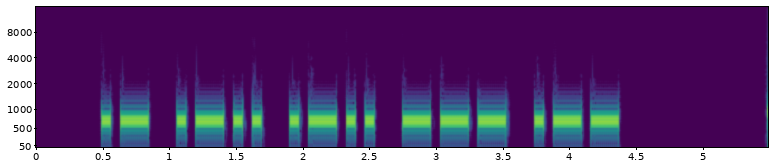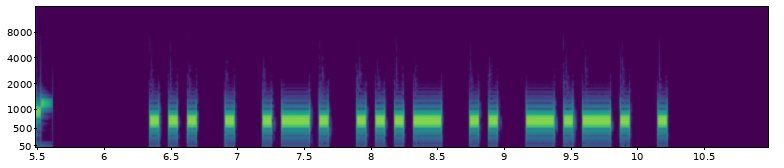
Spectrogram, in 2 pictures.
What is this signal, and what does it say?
Morse code, heard as a keyed tone, about 17 wpm, 700 Hz. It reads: ALLOW SERVICE
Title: Sentences from Top 700 Words - New Word Drill - 17wpm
